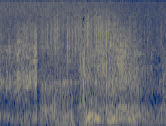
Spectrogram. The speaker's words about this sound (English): Is that the tiger, Min? Let him in. Let him in. Come in, pussy. It isn't a tiger, Henry. It's a savage portion of the Christmas pudding.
